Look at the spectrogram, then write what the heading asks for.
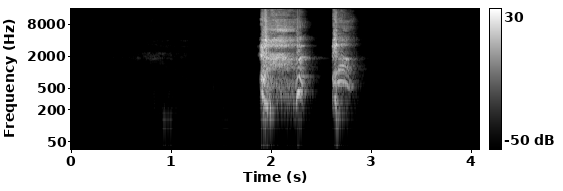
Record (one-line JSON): {"cough_length": "4.1 s", "cough_amplitude": 32768, "cough_signal_mean_std_ratio": 0.3, "survey_phase": "beta (2021-08-13 to 2022-03-07)", "age": "18-44", "gender": "Female", "wearing_mask": "No", "symptom_none": true, "smoker_status": "Never smoked", "respiratory_condition_asthma": false, "respiratory_condition_other": false, "recruitment_source": "REACT", "submission_delay": "2 days", "covid_test_result": "Negative", "covid_test_method": "RT-qPCR"}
